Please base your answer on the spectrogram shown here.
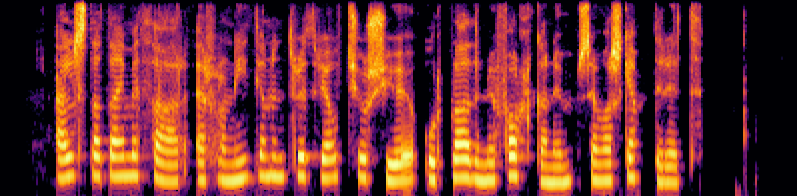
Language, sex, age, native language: Icelandic, female, 18-19, Icelandic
